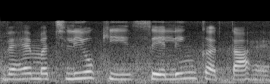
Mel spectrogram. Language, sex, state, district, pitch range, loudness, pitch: Hindi, female, Haryana, Charkhi Dadri, 235-260 Hz, -15 LUFS, 250 Hz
